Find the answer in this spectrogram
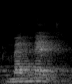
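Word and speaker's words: magnet: मैग्नेट, जहाँ जी एन से पहले आ रहा है लेकिन साइलेंट नहीं है।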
